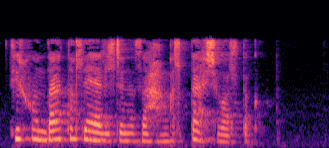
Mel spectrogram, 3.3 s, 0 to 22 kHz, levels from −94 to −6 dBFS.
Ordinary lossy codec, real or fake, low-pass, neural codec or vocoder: Opus, 64 kbps; real; 7.2 kHz; none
